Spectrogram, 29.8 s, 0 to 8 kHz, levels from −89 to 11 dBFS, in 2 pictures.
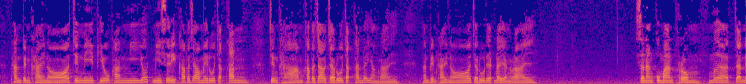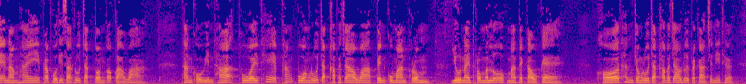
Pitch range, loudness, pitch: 155-180 Hz, -18 LUFS, 165 Hz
